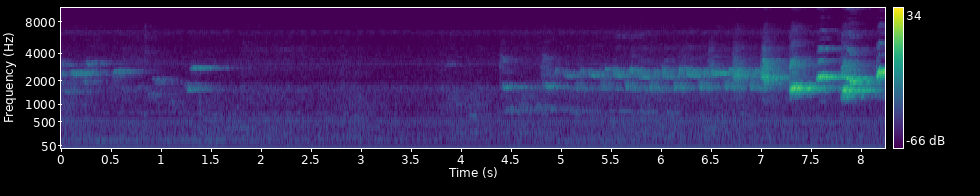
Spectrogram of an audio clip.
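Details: Contest-winning caged sooty-headed bulbul in Indonesia, opening with soft whistled notes, then building into a louder, fast rising chatter of bright, repeated notes toward the end.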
